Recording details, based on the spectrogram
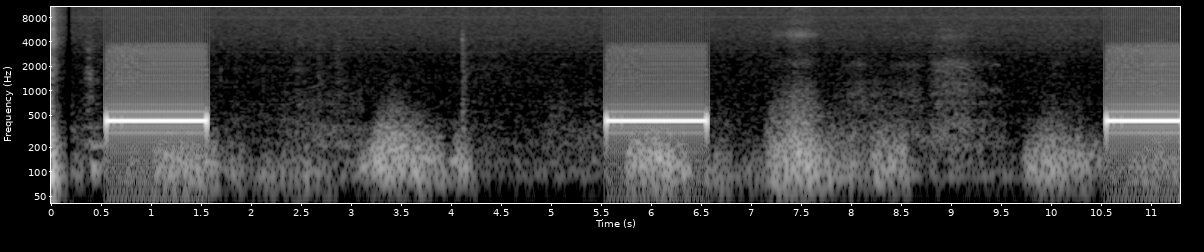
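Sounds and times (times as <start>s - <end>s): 
telephone ringback tone of an unanswered call: 0.6s - 1.6s, 5.6s - 6.6s, 10.6s - 11.2s.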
